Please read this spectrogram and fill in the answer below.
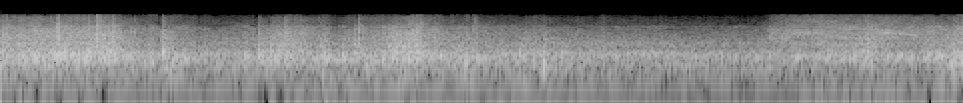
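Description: Forestry harvester at work, its head feeding a felled trunk through its rollers while the delimbing knives strip off branches: a noisy mechanical clatter with many sharp cracks, easing off in the middle and louder again near the end.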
